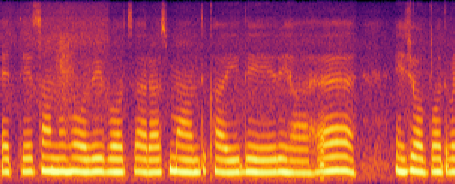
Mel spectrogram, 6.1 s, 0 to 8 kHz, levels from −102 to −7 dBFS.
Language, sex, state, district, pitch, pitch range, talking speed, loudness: Punjabi, female, Punjab, Kapurthala, 210 Hz, 205-215 Hz, 150 wpm, -12 LUFS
